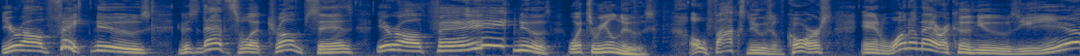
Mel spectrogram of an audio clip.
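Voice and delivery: mocking Southern accent. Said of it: "If they talk like this".

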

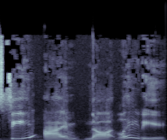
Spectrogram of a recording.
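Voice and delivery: mocking parody voice, as petty as possible. In a role-play scene, speaking as a petty mocking parody voice. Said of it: "like petty as I can".

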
